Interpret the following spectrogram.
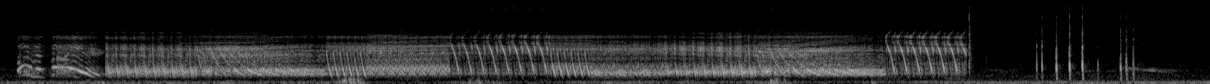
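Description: Battery-powered toy gun's built-in sound effect: a rapid electronic machine-gun rattle with wavering tones. It runs for about nine and a half seconds, stops abruptly, and a few sharp clicks follow.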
